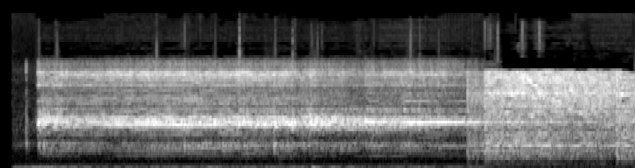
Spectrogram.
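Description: A steady high-pitched tone over hiss. About four and a half seconds in, it gives way to music.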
